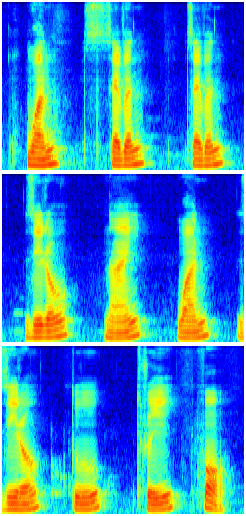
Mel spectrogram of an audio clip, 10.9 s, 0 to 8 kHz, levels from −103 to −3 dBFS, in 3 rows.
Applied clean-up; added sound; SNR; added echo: none; none; none; none.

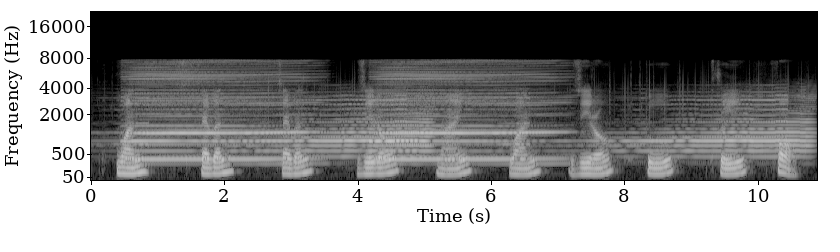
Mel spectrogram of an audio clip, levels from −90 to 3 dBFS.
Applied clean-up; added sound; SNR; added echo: none; Harmonica + Guitar; -2 dB; none.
